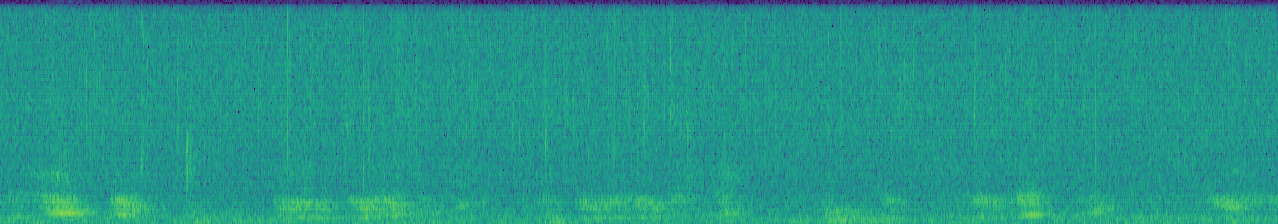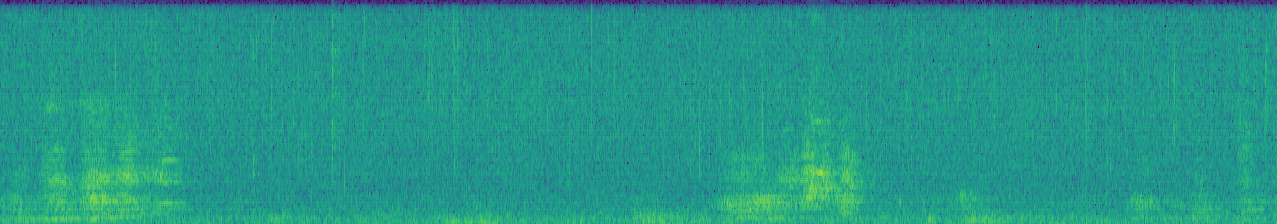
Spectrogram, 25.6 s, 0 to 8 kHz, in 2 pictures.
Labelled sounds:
0.3	1.4	humpback whale, 0.78 to 1.9 kHz
2.9	3.3	humpback whale, 0.78 to 0.94 kHz
9.7	10.4	humpback whale, 0.78 to 1.2 kHz
12.1	12.4	humpback whale, 0.78 to 1.1 kHz
13.2	14.6	humpback whale, 1.2 to 2.0 kHz
19.9	21.2	humpback whale, 0.78 to 2.5 kHz

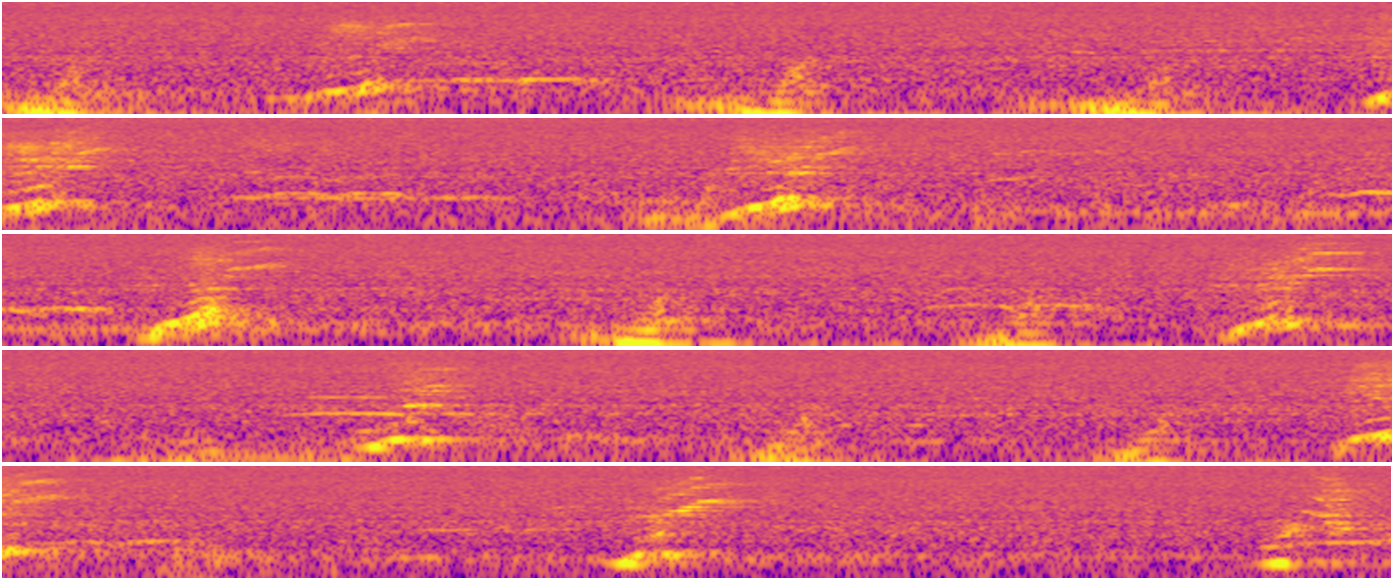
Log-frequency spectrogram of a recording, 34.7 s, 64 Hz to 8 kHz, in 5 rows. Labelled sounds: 1.9	2.2	humpback whale, 2.7 to 3.1 kHz
6.9	7.2	humpback whale, 2.1 to 2.4 kHz
15.0	15.3	humpback whale, 1.7 to 2.2 kHz
20.4	20.7	humpback whale, 1.6 to 5.3 kHz
22.4	22.8	humpback whale, 0.99 to 1.1 kHz
27.9	28.2	humpback whale, 1.7 to 2.3 kHz
30.9	31.5	humpback whale, 0.80 to 1.9 kHz

